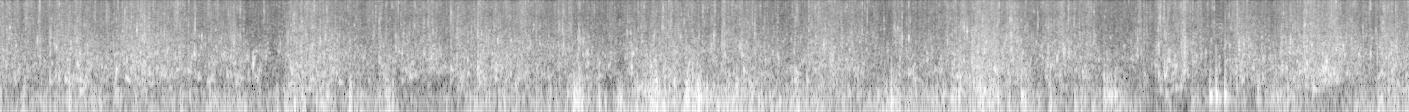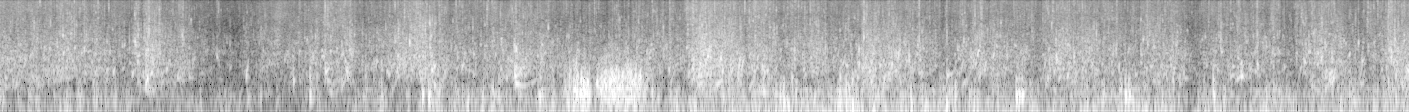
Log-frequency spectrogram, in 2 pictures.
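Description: Wind buffeting the microphone, with small waves lapping against an inflatable boat's pontoons, in an uneven, gusting rush.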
